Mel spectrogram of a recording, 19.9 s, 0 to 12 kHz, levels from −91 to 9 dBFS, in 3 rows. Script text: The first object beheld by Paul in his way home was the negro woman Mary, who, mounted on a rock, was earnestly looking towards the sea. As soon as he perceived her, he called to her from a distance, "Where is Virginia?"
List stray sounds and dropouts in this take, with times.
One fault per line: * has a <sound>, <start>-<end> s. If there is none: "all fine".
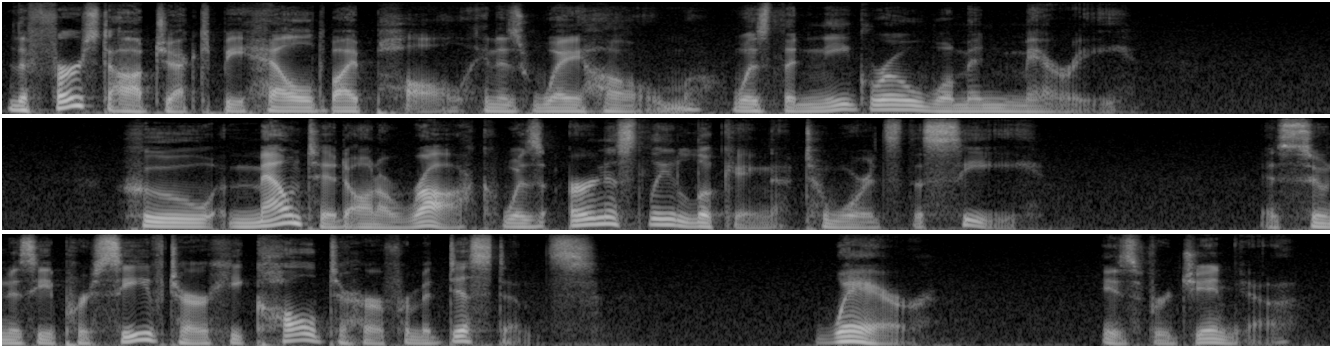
all fine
